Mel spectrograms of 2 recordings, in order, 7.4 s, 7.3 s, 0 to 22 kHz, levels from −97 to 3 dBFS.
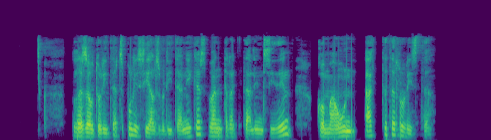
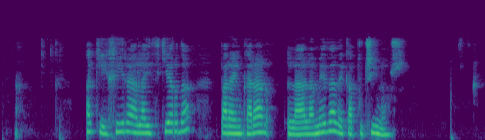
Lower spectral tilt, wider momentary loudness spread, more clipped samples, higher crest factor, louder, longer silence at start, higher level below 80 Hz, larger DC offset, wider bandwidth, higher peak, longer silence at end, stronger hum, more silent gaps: second, -4.5 dB/octave vs -6.5 dB/octave; first, 18 LU vs 9 LU; neither; first, 20 dB vs 14 dB; first, -20 LUFS vs -32 LUFS; first, 0.55 s vs 0.2 s; first, -52 dBFS vs -70 dBFS; neither; about the same, 8 kHz vs 7.4 kHz; first, -2 dBFS vs -18 dBFS; first, 0.9 s vs 0.5 s; neither; first, 0.99-1.07 s, 4.67-4.75 s, 5.39-5.46 s, 5.65-5.71 s vs none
